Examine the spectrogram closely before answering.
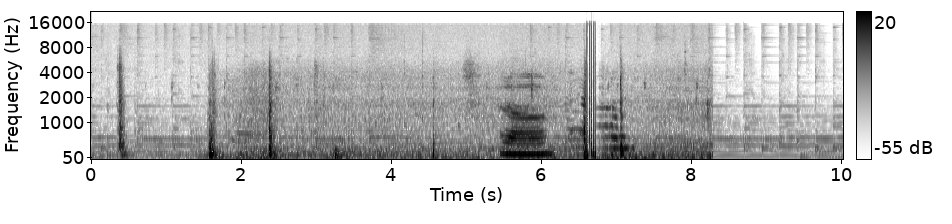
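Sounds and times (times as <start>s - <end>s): car engine rumbling: 0.0s - 8.3s
dull thud: 1.5s - 3.7s.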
